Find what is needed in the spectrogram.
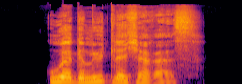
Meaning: strong/mixed nominative/accusative neuter singular comparative degree of urgemütlich
- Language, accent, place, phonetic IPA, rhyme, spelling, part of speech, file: German, Germany, Berlin, [ˈuːɐ̯ɡəˈmyːtlɪçəʁəs], -yːtlɪçəʁəs, urgemütlicheres, adjective, De-urgemütlicheres.ogg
